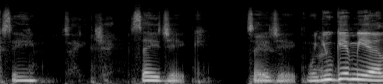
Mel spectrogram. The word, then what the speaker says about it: Zajikc: But everybody, make sure you support Zajikc. Did I say it right? No. Zajikc. See? Zajikc.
